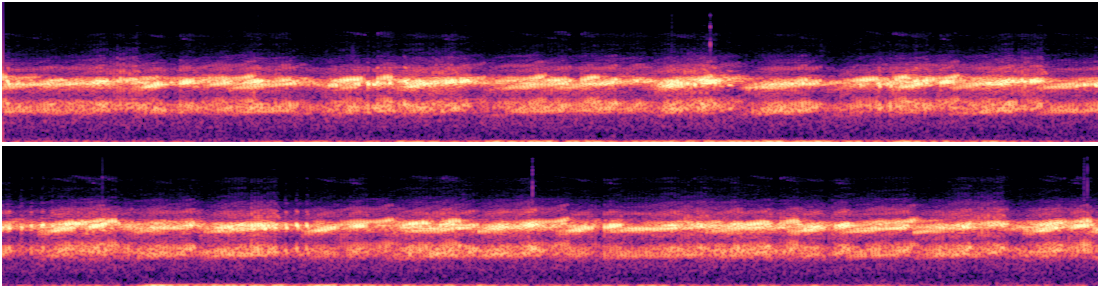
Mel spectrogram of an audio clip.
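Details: Spring frog chorus from a wetland behind a house, recorded live without looping: a dense, continuous wall of overlapping croaks in two bright bands, pulsing steadily with no gaps, with a few faint clicks on top.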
